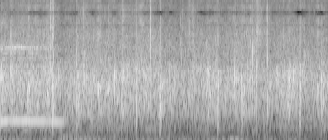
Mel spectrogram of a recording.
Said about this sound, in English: let me give a clap to that.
